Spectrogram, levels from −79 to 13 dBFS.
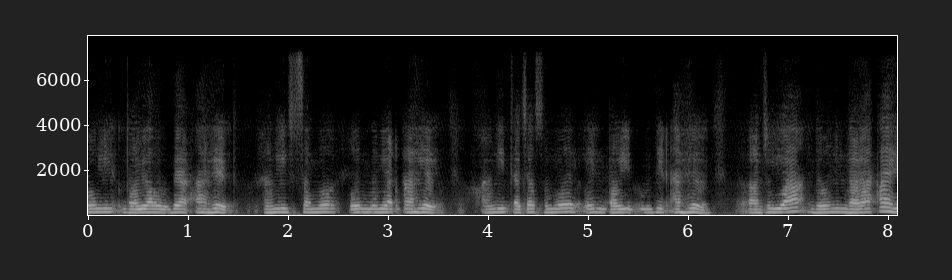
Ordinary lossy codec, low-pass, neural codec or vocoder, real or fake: none; 7.2 kHz; codec, 16 kHz, 0.5 kbps, FreqCodec, smaller model; fake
